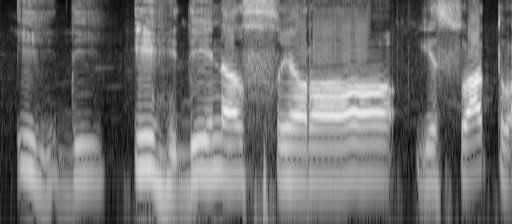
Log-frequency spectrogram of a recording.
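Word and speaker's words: اهدنا: ہے اہدنا الصراط المستقیم۔ یہاں پہلا لفظ ہے اہدی، یہ اکثر اہدے ہو جاتا ہے، اہدے نہیں اہدی، اہدنا الصراط، یہ صاد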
